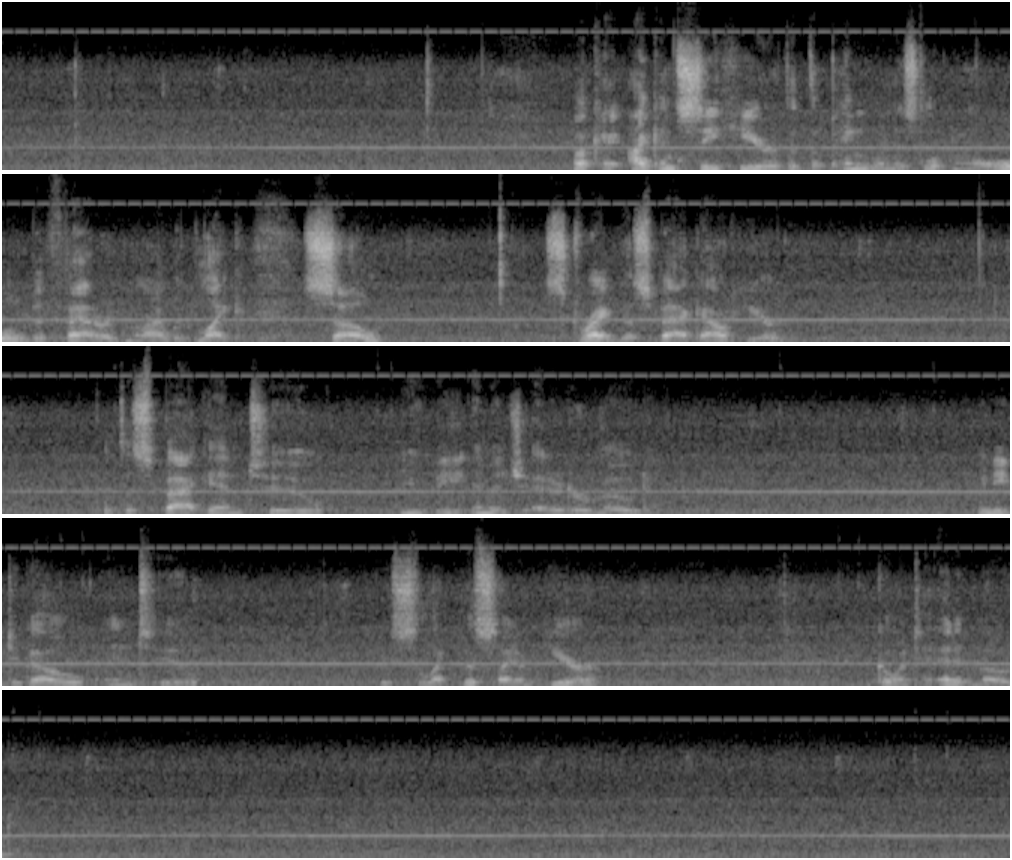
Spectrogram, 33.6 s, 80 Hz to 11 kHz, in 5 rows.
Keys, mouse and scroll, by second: 0.5 KP_0, 2.6 KP_0, 10.1-11.8 drag, 11.9 click, 14.2-15.9 drag, 18.8-20.2 drag, 20.6-22.2 drag, 23.4 right click, 23.7-24.7 scroll up 1, 24.7-25.7 middle drag, 25.7-27.4 drag.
